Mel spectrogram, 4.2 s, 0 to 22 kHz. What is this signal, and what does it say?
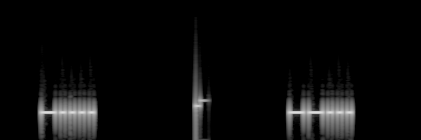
Morse code, heard as a keyed tone, about 25 wpm, 700 Hz. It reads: 6 7
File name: Single-Letter-Number-25wpm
